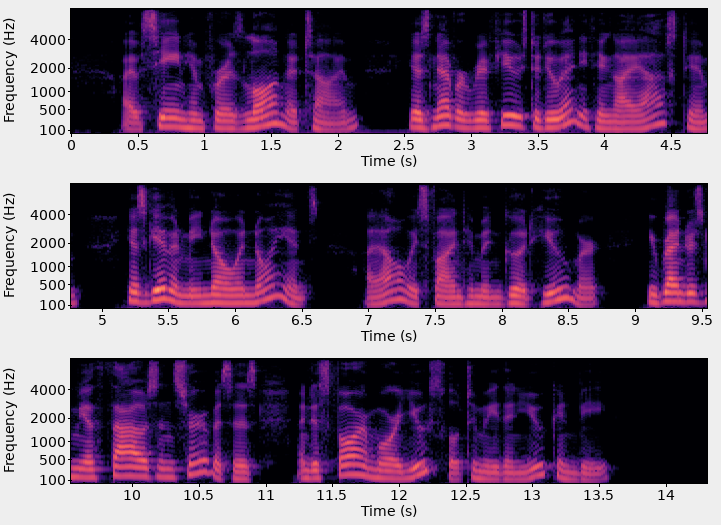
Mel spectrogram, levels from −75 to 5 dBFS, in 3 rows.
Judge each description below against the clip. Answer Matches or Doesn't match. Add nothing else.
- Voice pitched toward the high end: Doesn't match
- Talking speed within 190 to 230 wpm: Matches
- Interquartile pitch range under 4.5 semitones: Doesn't match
